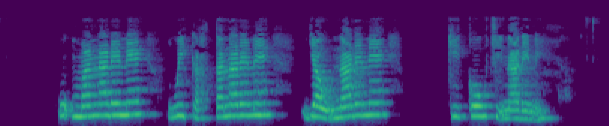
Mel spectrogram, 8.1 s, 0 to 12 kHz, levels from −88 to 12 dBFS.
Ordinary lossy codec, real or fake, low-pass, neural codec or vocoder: MP3, 32 kbps; real; 7.2 kHz; none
